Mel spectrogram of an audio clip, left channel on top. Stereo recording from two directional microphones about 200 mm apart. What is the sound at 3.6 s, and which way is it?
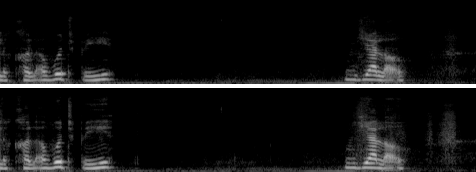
Speech, 40° right (ahead or behind).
